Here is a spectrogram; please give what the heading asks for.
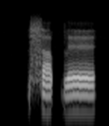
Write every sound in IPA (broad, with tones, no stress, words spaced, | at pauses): sa˨˩p̚lɛː˧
